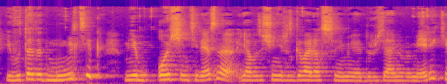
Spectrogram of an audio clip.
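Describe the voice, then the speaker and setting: A woman's voice: mid-range voice, fairly even intonation, rapid-fire, warm tone. A woman who grew up partly in the United States, talking casually and giving opinions as a podcast host. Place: indoors in a home.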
